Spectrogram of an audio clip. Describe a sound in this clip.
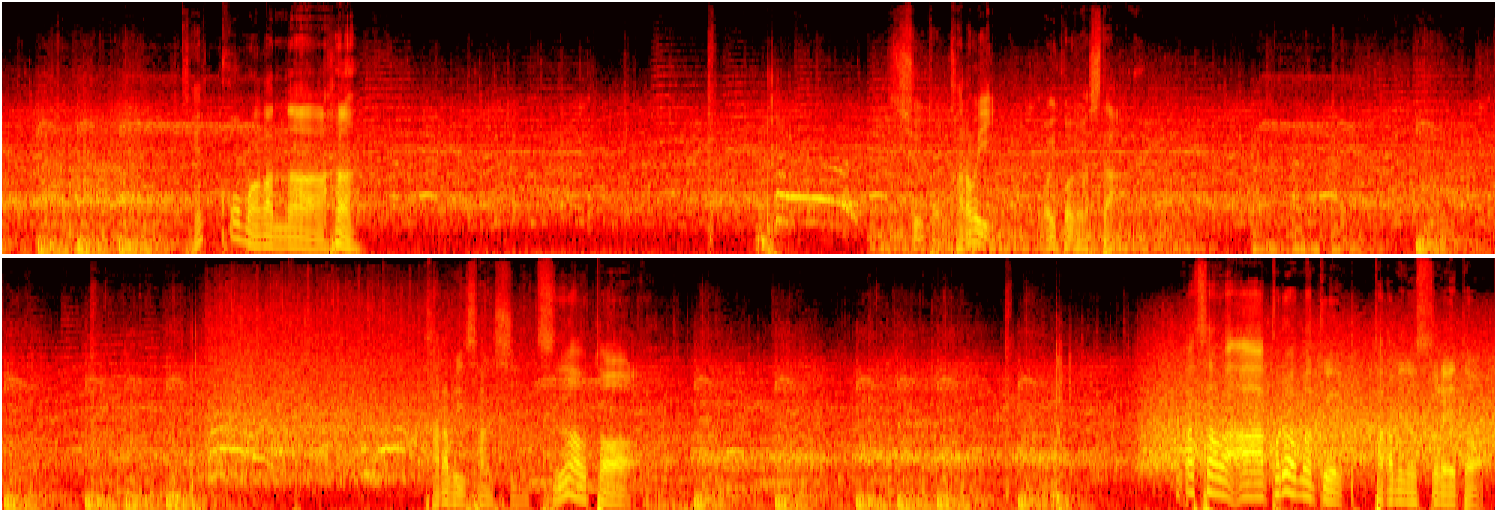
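A stadium crowd cheers and chants throughout.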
